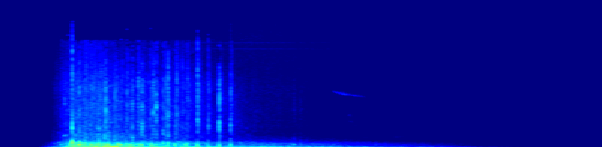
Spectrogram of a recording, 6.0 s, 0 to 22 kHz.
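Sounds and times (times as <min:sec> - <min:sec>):
pigeons' wingbeats as the birds rise into flight: 0:00.5 - 0:03.0.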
